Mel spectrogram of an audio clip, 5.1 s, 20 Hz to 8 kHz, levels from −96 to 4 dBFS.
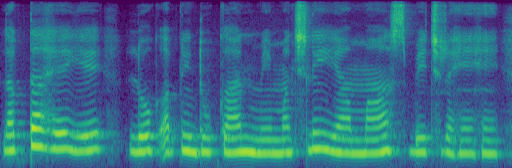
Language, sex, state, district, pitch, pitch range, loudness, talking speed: Hindi, female, Sikkim, Gangtok, 220 Hz, 205-235 Hz, -18 LUFS, 150 wpm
